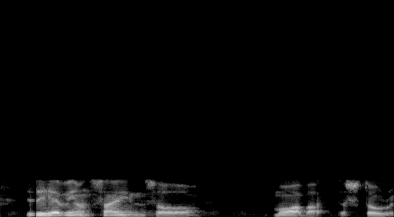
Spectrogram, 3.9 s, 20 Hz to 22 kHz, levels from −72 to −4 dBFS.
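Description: A brief held, buzzy tone fills 0.30 to 0.36 s, just before "it heavy on science", and again from 3.12 to 3.16 s. This is packet loss with pitch repetition: the receiver looped the last pitch period to bridge each 60 ms and 40 ms gap.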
